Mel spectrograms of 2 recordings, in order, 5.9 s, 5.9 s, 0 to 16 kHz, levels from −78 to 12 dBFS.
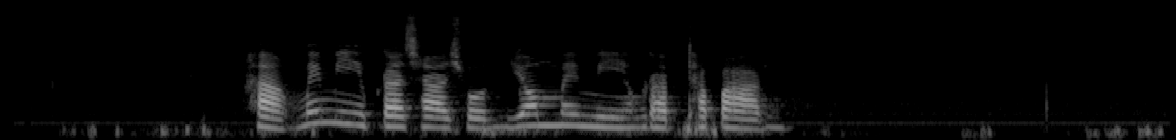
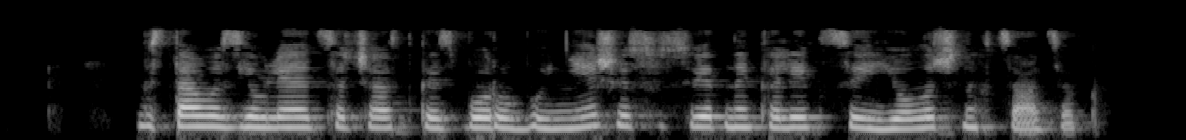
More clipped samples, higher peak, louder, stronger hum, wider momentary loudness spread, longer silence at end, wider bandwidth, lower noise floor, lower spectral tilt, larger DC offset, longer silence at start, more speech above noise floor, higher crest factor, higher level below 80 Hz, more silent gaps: neither; second, -10 dBFS vs -2 dBFS; second, -31 LUFS vs -18 LUFS; neither; about the same, 9 LU vs 9 LU; second, 0.1 s vs 0.55 s; first, 11 kHz vs 8 kHz; first, -72 dBFS vs -63 dBFS; about the same, -5 dB/octave vs -4 dB/octave; neither; first, 1.25 s vs 0.7 s; second, 42 dB vs 46 dB; first, 24 dB vs 16 dB; second, -78 dBFS vs -62 dBFS; neither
